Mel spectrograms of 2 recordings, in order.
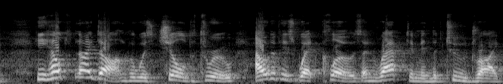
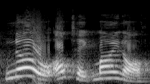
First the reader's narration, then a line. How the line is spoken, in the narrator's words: cried Affliction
